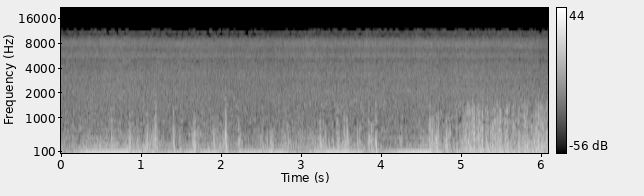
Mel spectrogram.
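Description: Loud wind buffeting the microphone on a moving boat, over the rush of the boat's wake on the water.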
